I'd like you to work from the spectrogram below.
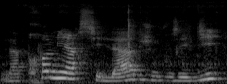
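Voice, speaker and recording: A woman teacher giving a dictation to young pupils, pausing between syllables and speaking slowly and clearly. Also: mid-range voice, lively intonation. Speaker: primary school teacher. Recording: echoey room, voice from a distance, faint hiss.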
